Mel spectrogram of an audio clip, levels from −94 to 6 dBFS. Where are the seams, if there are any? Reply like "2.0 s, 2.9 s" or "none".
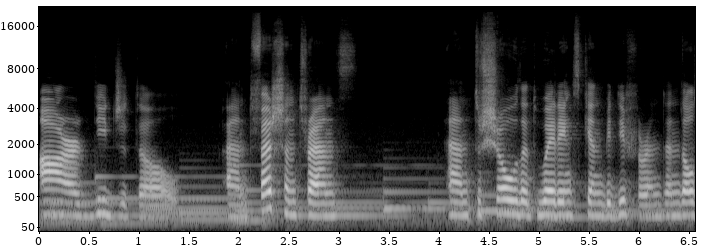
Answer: none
